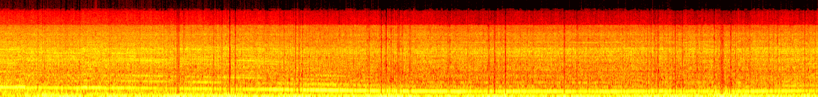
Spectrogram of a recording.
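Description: A motorcycle engine roars loudly at high revs, its pitch dropping then holding steady.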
